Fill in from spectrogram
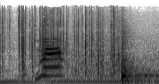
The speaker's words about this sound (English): With one final shake, the tree came toppling over onto Coyote's poor head.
